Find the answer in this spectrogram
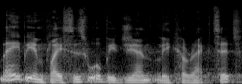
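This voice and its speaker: The voice moves at a moderate pace with ordinary pitch variation, and audible room echo surrounds it. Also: man. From England. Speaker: pastor. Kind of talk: sermon. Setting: church. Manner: hesitant, frequent filler words.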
